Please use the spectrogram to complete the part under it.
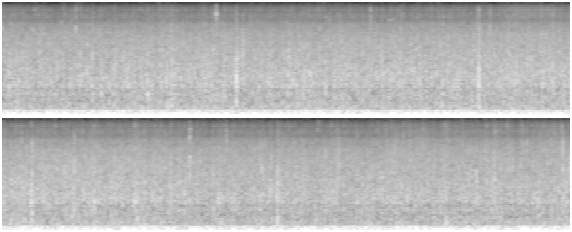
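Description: Heavy rain pouring on a garden in Georgia during flooding, a dense, constant hiss of water striking leaves and soil, steady and close, with no voices.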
